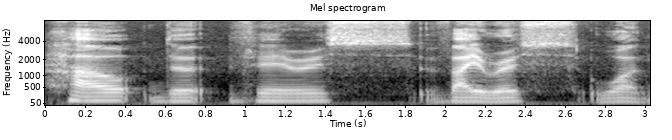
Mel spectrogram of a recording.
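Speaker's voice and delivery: slow, drawn-out mock American accent. Reading the New York Times headline in a mock American accent. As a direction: read the English title in a put-on American accent, very slowly. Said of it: "J'essaie de prendre mon accent, d'américain".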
